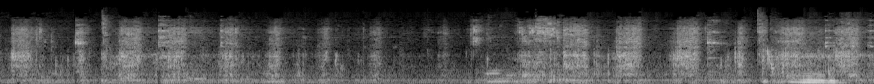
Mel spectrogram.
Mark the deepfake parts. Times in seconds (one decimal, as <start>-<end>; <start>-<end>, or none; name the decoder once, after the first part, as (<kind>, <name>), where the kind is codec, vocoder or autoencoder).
5.4-6.0 (vocoder, Vocos)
